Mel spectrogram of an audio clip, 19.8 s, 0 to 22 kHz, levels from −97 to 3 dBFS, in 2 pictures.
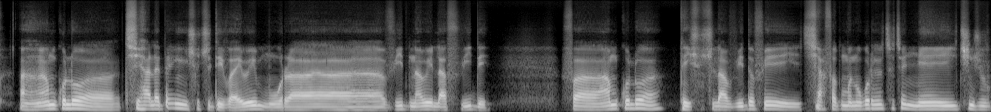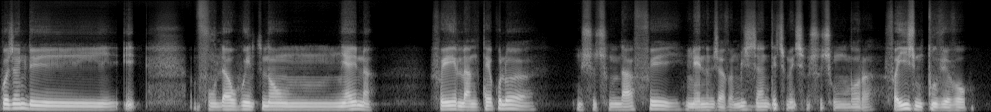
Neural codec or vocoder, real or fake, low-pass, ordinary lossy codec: autoencoder, 48 kHz, 32 numbers a frame, DAC-VAE, trained on Japanese speech; fake; none; none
